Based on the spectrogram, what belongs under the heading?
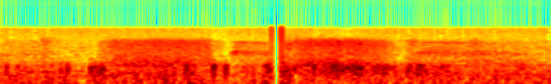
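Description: Two soft, low, rustling breath cycles through a stethoscope, longer in than out, with no wheeze or crackles: normal breath sounds.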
